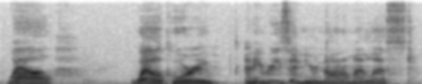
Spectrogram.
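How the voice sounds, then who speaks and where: A woman's voice: medium pitch, unhurried, pushed and bright. A woman voicing a skeptical male doorman in a story, terse and condescending, heard a little away from the mic. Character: gruff, skeptical male party doorman with guest list.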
